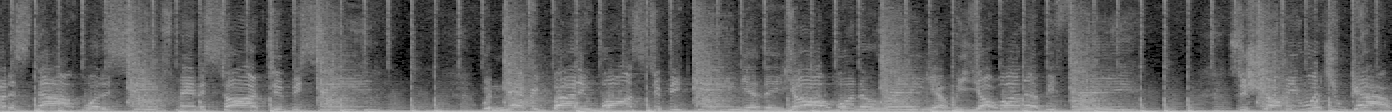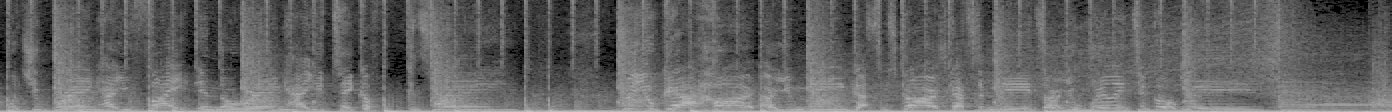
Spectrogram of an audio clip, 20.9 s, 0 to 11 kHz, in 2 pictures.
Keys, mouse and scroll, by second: 2.2 double click, 10.0 ctrl+j, 13.8 ctrl+t.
